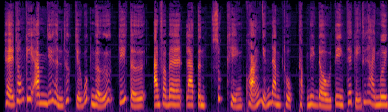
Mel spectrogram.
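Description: A woman narrating a lesson, reading textbook passages in an even, measured way. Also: fairly high pitch, no room sound, clean studio sound. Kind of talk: read-aloud textbook narration.

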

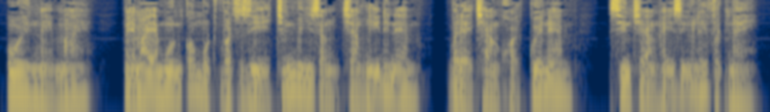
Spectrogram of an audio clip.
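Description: A man voicing a scheming, seductive noblewoman who speaks softly and tenderly in an audiobook. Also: low voice, lively intonation, moderate pace, breathy edge, no echo, clean studio sound. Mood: cooing. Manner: soft, cooing, pleading.

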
